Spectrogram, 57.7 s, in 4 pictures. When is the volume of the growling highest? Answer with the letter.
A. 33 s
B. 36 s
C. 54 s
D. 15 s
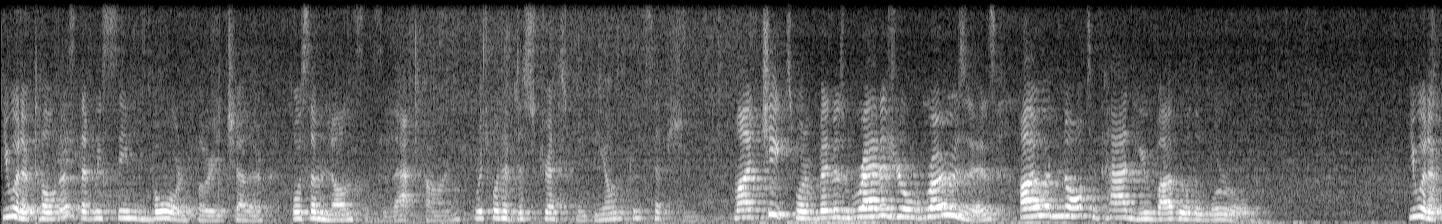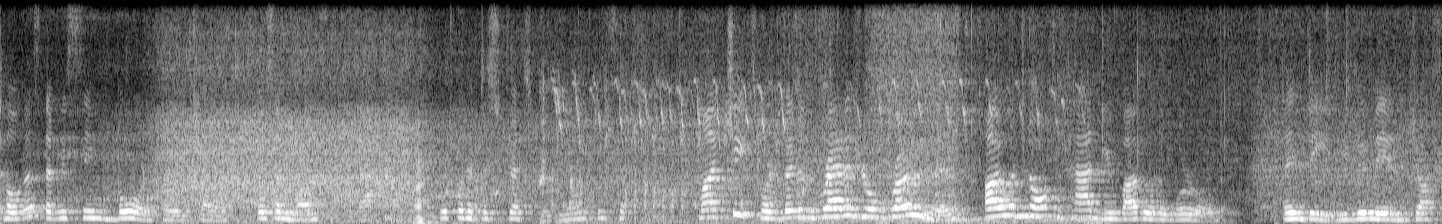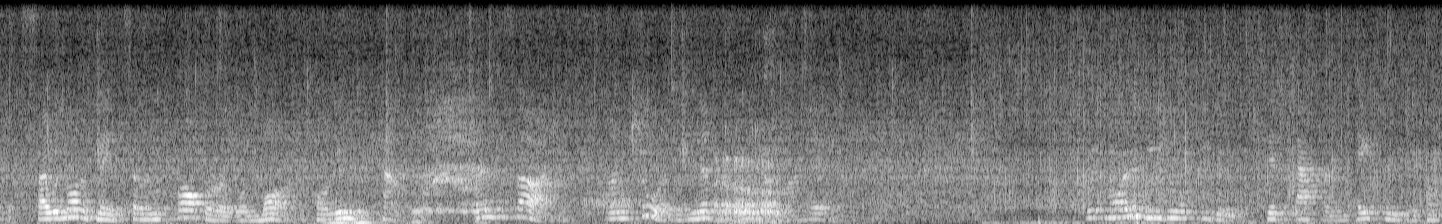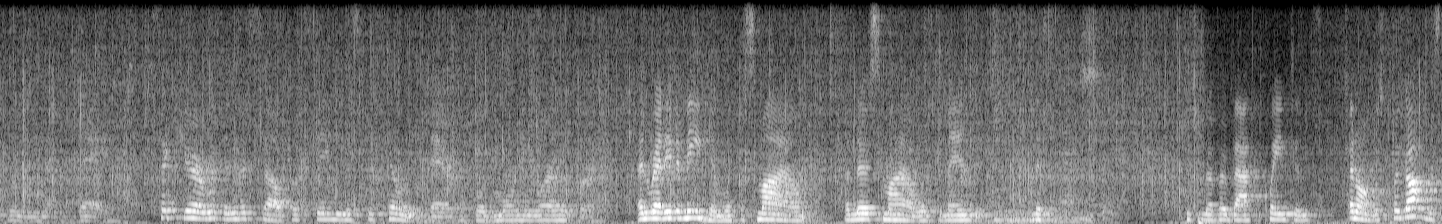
B.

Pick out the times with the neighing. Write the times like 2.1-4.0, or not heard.
32.0-33.8.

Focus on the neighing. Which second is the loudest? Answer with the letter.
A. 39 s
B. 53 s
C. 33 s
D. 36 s
C.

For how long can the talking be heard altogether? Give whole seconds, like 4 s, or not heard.
52 s.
